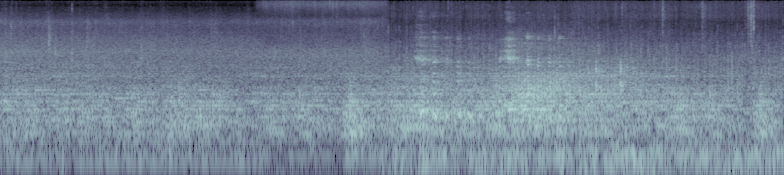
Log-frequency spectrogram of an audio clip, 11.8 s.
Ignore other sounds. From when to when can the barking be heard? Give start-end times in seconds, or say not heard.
not heard.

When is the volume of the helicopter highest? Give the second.
8 s.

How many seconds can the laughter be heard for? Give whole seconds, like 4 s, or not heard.
2 s.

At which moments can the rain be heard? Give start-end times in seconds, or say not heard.
0.0-11.7.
